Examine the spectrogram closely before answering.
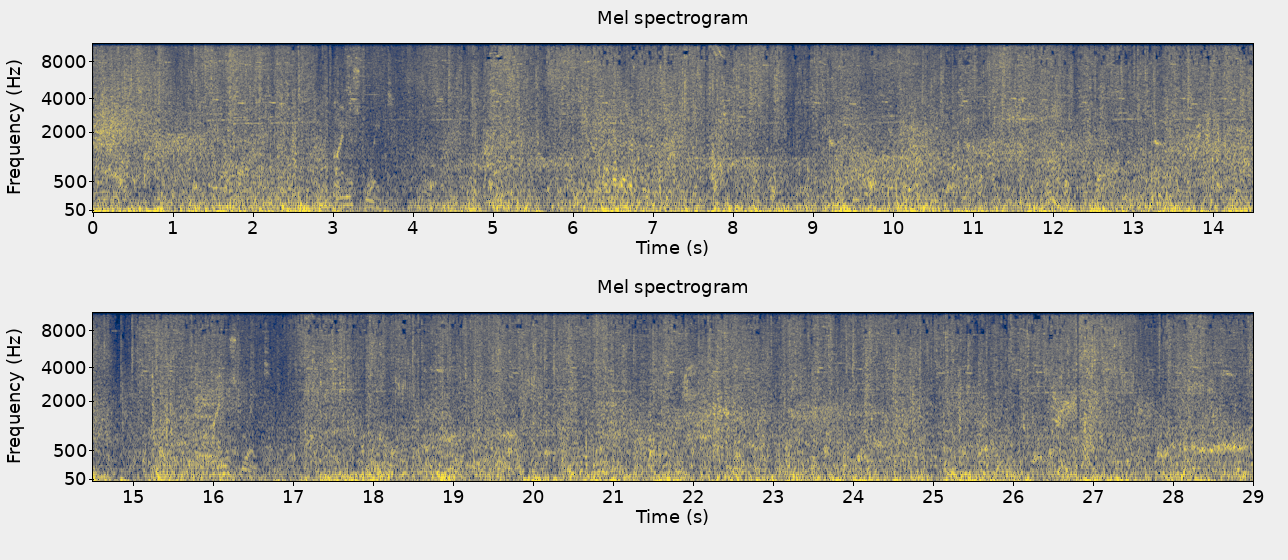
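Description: Game combat effects clash and crackle with spell blasts and hits throughout.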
